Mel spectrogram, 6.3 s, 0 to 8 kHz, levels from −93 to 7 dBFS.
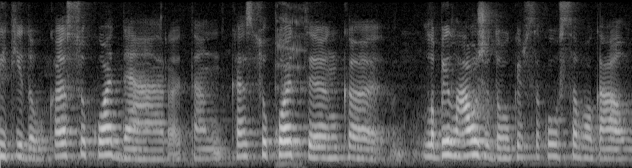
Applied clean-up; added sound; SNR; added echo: none; Burping, eructation; 13 dB; none.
